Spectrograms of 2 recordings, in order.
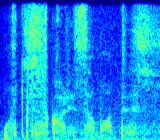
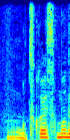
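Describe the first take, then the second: First: Breathy unvoiced whisper. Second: Said in the usual way. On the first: Shown as a demonstration. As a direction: whisper the greeting under your breath. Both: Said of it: "って言っちゃいけないんだっけ".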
